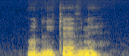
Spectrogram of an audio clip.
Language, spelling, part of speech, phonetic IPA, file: Polish, modlitewny, adjective, [ˌmɔdlʲiˈtɛvnɨ], LL-Q809 (pol)-modlitewny.wav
